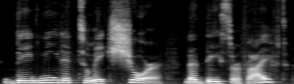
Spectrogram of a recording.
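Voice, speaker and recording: Slow, gravelly Surinamese woman guest. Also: lowish voice, darkish tone. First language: Dutch. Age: middle-aged. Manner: slow, reflective, thoughtful with frequent pauses. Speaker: guest social worker. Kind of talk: podcast interview.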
